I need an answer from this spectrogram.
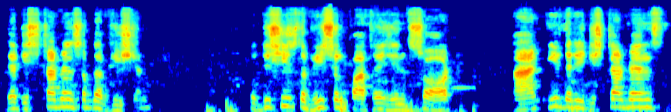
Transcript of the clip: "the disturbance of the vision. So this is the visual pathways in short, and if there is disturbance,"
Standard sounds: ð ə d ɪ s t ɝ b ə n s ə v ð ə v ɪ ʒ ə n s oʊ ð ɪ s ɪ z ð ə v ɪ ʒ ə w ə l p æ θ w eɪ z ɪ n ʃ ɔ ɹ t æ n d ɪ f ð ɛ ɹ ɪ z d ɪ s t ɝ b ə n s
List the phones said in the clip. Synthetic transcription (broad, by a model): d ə d ɪ s t ɝ b ə n s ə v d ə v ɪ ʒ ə n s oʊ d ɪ s ɪ z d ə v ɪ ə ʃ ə l p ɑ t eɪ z ɪ n s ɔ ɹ t æ n d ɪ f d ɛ ɹ ɪ z d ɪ s t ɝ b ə n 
